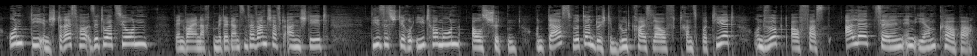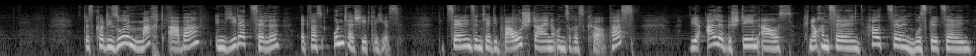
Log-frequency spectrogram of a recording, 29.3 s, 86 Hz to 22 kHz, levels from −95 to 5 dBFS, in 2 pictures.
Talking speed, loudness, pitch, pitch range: 115 wpm, -25 LUFS, 220 Hz, 195-270 Hz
